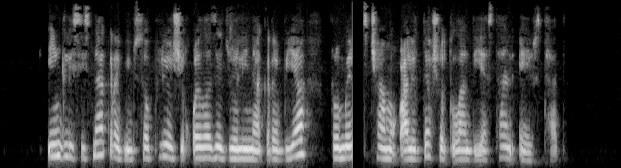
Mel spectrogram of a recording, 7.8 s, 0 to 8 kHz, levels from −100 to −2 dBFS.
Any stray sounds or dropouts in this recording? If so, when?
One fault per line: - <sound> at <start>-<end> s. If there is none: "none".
- dropout at 4.4-4.5 s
